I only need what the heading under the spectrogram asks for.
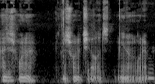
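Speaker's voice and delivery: withdrawn, shut-down murmur.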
